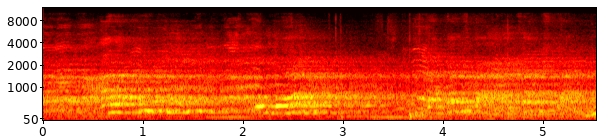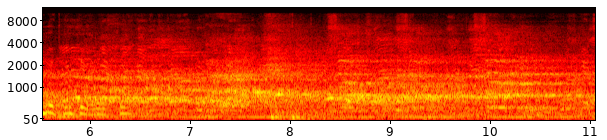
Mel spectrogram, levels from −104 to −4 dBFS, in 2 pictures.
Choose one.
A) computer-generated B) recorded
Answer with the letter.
A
